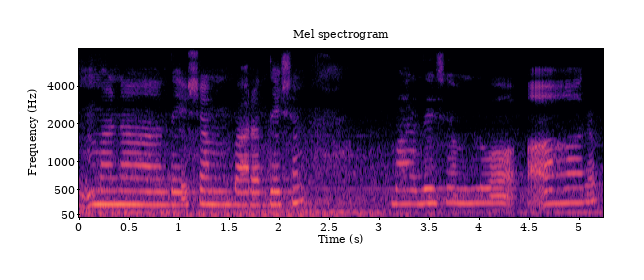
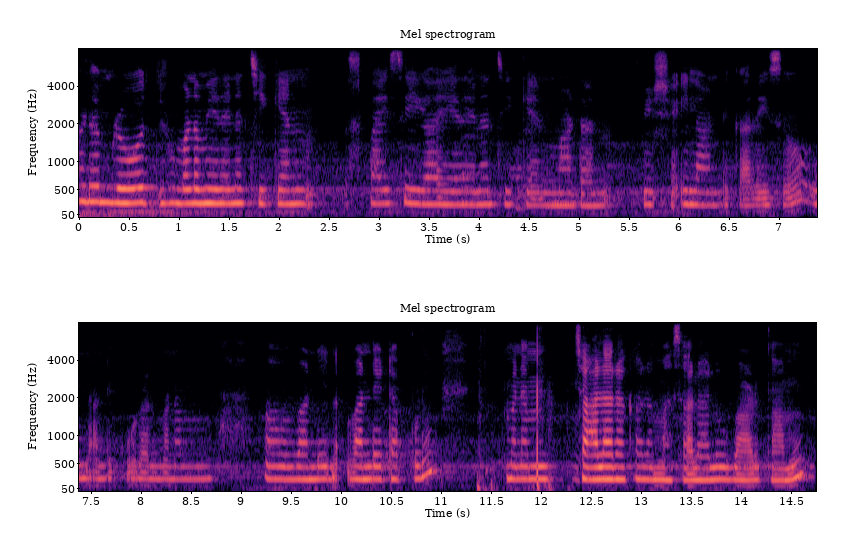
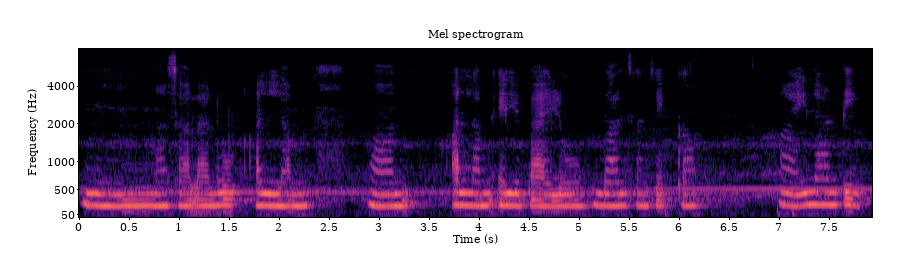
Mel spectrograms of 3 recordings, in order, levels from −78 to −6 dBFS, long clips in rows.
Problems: constant background noise, low volume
